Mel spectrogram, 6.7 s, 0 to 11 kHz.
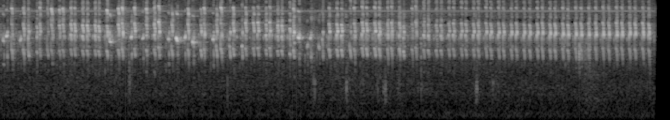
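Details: Black-backed Woodpecker at its nest site on Spaulding Bay Road, Grand Teton National Park, June 19, 2012: a steady, high, buzzy chatter of rapid pulses running unbroken throughout, with a few faint lower ticks underneath.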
